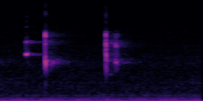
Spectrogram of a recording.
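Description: A pause holding a low steady hum with a few faint short clicks, about half a second and a second in.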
